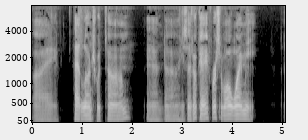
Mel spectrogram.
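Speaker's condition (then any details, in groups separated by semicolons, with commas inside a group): Cleft lip and palate; several unpleasant surgeries in childhood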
